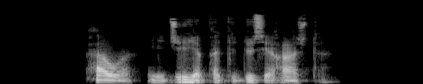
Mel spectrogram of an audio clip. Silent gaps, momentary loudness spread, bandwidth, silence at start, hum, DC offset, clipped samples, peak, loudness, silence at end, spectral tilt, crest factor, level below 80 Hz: 1.42-1.47 s; 10 LU; 11.5 kHz; 0.9 s; none; under 0.1%; under 0.1%; 0 dBFS; -18 LUFS; 0.95 s; -5.5 dB/octave; 20 dB; -46 dBFS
